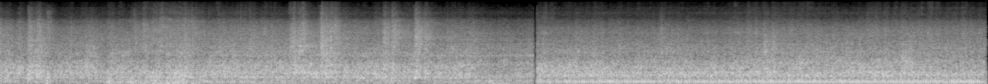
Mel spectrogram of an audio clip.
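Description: A Yesvantpur–Delhi Sarai Rohilla Duronto Express passes at close range. It makes a loud, sustained rumble with rhythmic clickety-clack of wheels over rail joints, and there is a brief shift in tone midway.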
